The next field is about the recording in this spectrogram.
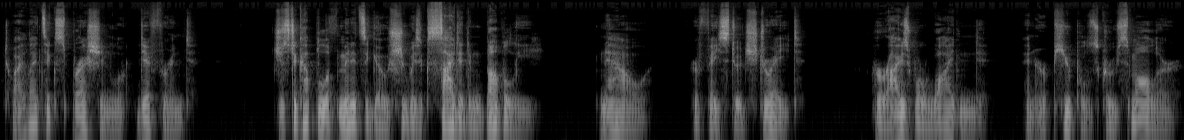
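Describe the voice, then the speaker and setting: A man reading a dark horror story as a dramatic scripted narration. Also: rumbling low, very animated, measured pace, breathy edge. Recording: music behind.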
